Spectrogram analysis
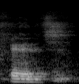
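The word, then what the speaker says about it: edge: खतरनाक है यहां देखिए ई डी जीई क्या पढ़ेंगे इसको अगर डी को उच्चारण देंगे तो क्या साउंड निकाल के दे देगा आपको फस जाइएगा व ीजी जब भी एक साथ आएगा तो डी को हम लोग खामोश कर देंगे और दोनों साउंड क्या निकला ज का एज क्या कहलाता है ये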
